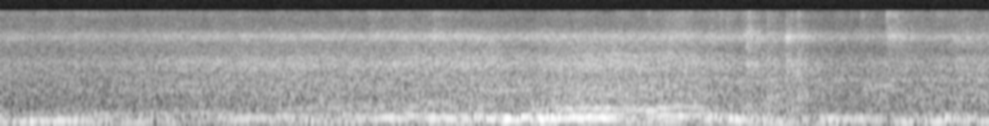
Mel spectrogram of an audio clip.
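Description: An engine running, its pitch rising and falling as it revs, loudest in the middle, over a steady background hiss.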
